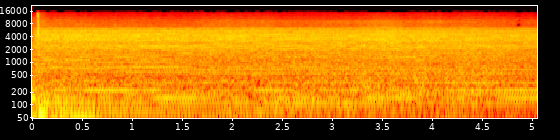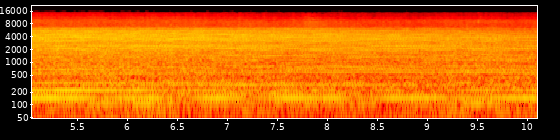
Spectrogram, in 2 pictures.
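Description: Sea waves washing and breaking over shoreline rocks, a steady rush of surf, with a low droning hum underneath.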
